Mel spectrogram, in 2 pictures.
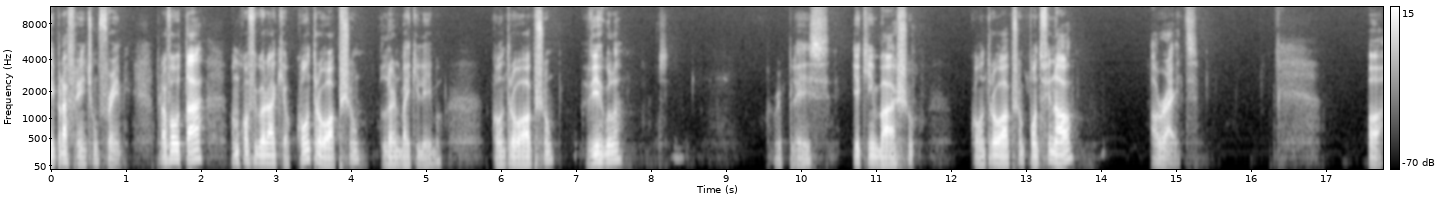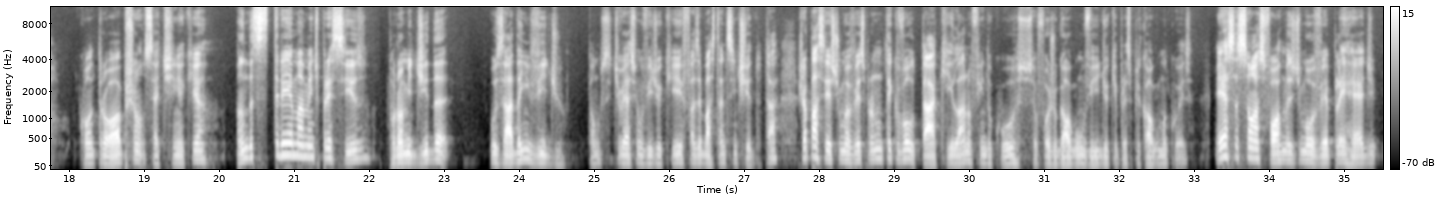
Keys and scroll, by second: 7.1 ctrl+alt+,, 13.0 ctrl+alt+., 19.2 ctrl+alt+., 23.7 ctrl+alt+,.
